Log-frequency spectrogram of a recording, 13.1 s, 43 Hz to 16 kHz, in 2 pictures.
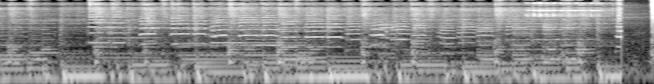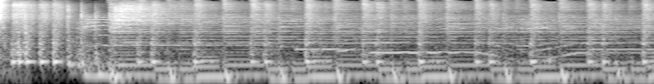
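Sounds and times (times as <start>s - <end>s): live band music: 0.0s - 13.0s
song with drums and acoustic guitar: 0.0s - 13.0s
trumpet melody: 0.8s - 6.4s.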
